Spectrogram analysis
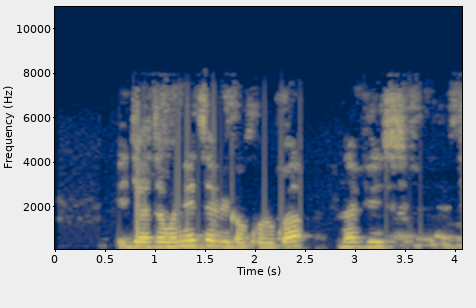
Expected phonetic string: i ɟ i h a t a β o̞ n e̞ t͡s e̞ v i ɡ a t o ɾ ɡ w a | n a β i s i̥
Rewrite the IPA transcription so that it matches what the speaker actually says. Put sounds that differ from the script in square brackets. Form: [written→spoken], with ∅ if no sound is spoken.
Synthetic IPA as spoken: i ɟ i h a t a β o̞ n e̞ t͡s e̞ [v→β] i ɡ a [t→k] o ɾ ɡ w a | n a [β→v] i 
